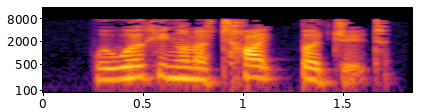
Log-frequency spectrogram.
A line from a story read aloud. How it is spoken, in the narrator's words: replied Snudd coldly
